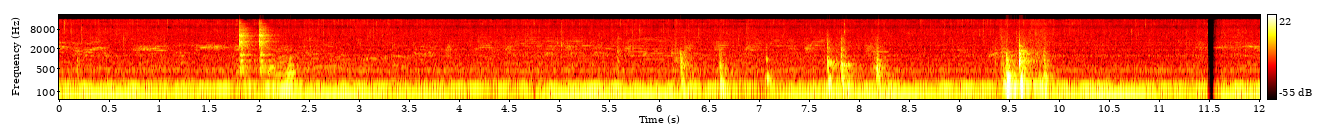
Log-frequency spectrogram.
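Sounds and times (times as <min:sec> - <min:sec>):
low hum: 0:00.0 - 0:09.4
food sizzling in oil: 0:00.0 - 0:12.0.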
